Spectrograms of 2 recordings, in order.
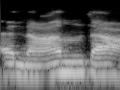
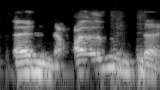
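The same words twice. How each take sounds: First: The ain sound flows lightly without extra pressure. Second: The ain sound is pressed hard and exaggerated. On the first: The speaker calls it right. "saliqah itu artinya uh, mengalir begitu saja" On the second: The speaker calls it wrong. "menekankan beberapa huruf ... itu kada bagus"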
